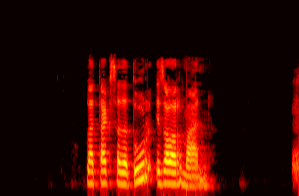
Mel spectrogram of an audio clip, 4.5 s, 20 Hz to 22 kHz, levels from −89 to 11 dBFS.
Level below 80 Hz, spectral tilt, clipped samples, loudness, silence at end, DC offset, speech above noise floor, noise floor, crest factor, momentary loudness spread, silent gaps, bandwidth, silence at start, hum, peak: -68 dBFS; -4.5 dB/octave; under 0.1%; -22 LUFS; 0 s; under 0.1%; 67 dB; -89 dBFS; 18 dB; 8 LU; none; 7.8 kHz; 1.3 s; none; -6 dBFS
